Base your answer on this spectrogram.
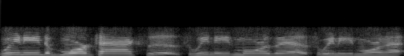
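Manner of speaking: slow, mock whining tone.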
